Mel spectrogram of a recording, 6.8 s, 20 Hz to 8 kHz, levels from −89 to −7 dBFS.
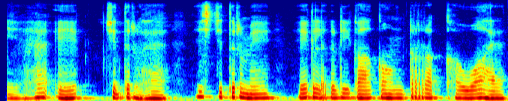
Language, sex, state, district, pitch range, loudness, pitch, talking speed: Hindi, male, Uttar Pradesh, Saharanpur, 110-125 Hz, -16 LUFS, 120 Hz, 125 wpm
